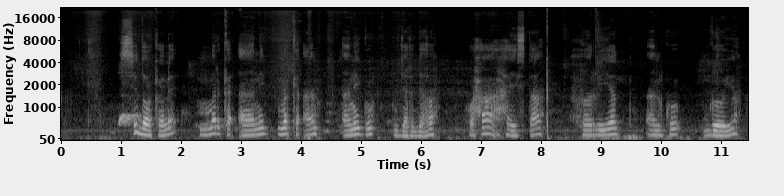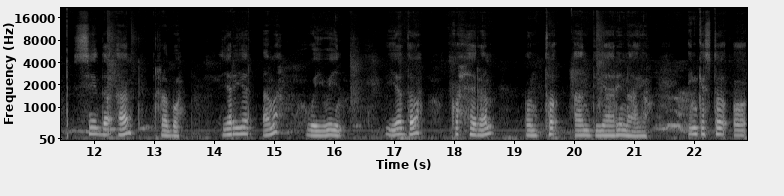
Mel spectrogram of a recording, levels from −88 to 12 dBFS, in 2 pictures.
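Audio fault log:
No fault can be heard anywhere in the speech.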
